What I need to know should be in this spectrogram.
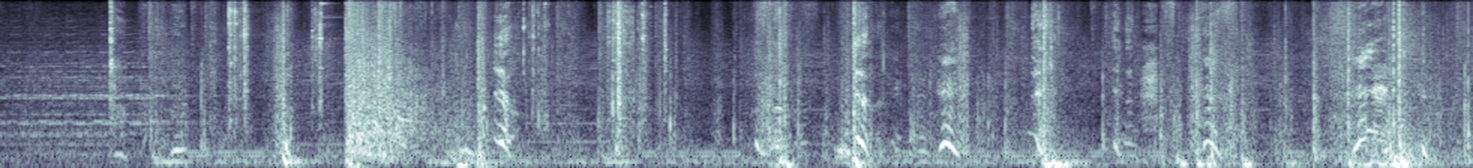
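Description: Blows and scuffling thud during a struggle between men.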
